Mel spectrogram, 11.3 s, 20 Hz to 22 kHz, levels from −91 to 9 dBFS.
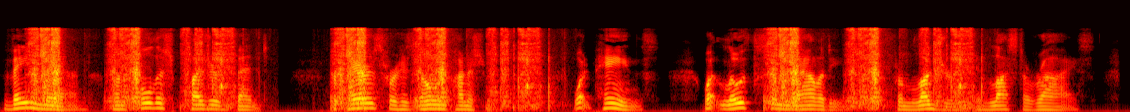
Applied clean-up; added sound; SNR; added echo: none; Writing; 0 dB; none.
